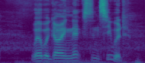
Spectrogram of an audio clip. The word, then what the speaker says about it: Seward: So what we're going to do today is go to Seward, S-E-W-A-R-D.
